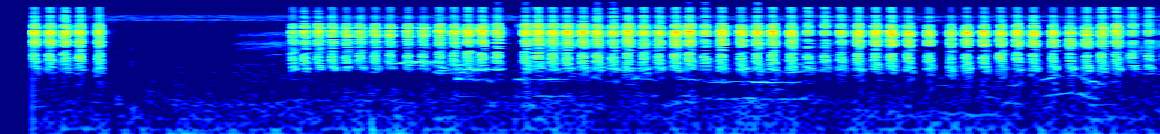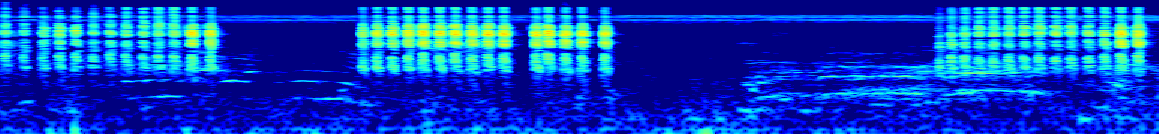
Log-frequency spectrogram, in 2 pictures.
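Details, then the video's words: Eurasian tree sparrow recording used for training (masteran) of songbirds: bursts of rapid, evenly spaced sharp chirps, about ten a second, lasting one to five seconds and separated by short pauses, with a steady thin high hiss in the background. "masteran handal burung gereja"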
